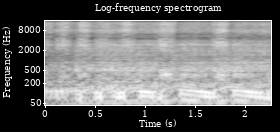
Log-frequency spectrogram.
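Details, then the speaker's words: Smash single-cylinder motorcycle, previously wouldn't start due to water in the carburetor, after carb air screw and idle adjustment: steady, even low putter with no misses or knocks; idles cleanly and responds to throttle. "Setelah oke, langsam tentunya akan normal. Ada di gas pun dia akan respon."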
